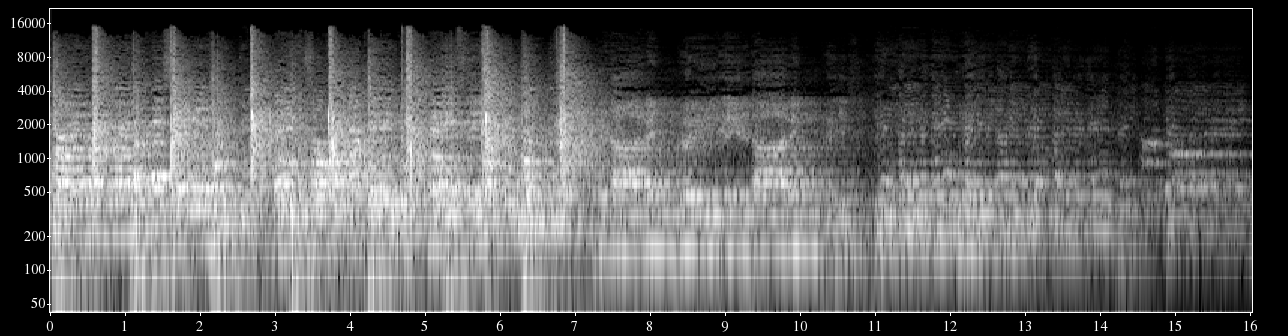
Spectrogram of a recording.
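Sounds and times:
choir singing sustained chords: 0.0 - 16.0.

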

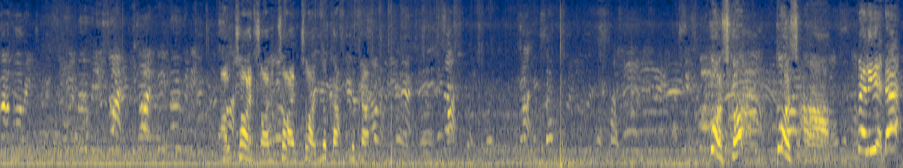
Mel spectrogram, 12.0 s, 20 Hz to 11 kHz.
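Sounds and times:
distant players shouting: 0.0 - 12.0.

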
